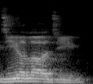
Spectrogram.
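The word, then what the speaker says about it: geology: এবং এরপরে আমরা দেখি আরেকটি জিওলজি, ওকে, জেনারেল, জেন্ডা। তাহলে এই শব্দগুলো সবসময় কিসের মতো? জয়ের মতো উচ্চারিত হচ্ছে।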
